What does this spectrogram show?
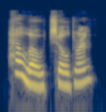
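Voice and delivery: sweet, sweetly spoken voice. Reading a story: someone greets the children after footsteps in the hall, sweet voice. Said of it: "someone said in a sweet voice".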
